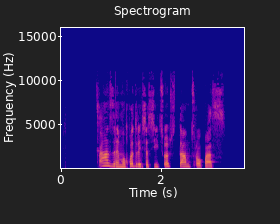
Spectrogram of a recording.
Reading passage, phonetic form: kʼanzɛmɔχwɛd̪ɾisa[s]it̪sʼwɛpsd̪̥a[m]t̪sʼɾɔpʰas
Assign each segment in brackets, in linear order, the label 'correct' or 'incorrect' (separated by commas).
correct, correct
